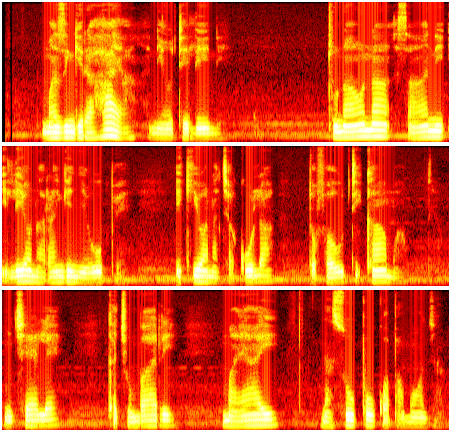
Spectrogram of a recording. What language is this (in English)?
Swahili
